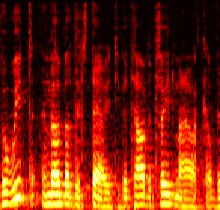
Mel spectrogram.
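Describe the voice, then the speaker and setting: At a moderate pace, a man with a non-native accent speaks at a medium pitch with ordinary pitch variation, his dark, mellow tone somewhat breathy. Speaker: PhD researcher. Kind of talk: academic conference paper. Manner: reading from script.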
